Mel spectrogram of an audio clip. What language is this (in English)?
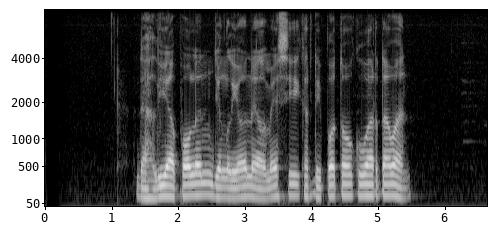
Sundanese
